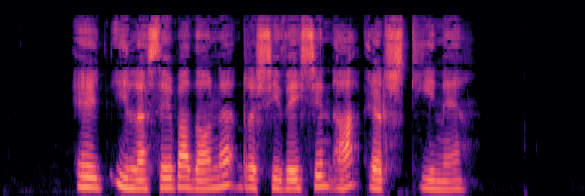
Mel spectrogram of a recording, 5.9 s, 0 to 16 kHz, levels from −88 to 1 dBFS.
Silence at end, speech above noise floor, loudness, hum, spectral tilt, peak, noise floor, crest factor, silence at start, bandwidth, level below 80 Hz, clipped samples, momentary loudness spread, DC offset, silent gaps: 1.2 s; 61 dB; -22 LUFS; none; -3 dB/octave; -4 dBFS; -84 dBFS; 20 dB; 0.75 s; 11.5 kHz; -66 dBFS; under 0.1%; 9 LU; under 0.1%; none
